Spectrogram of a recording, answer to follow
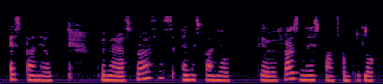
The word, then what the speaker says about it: español: Волнистая линия над буквой n означает, что звук нужно читать мягко. Español. Primeras frases en español.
